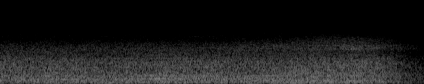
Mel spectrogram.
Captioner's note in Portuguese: sons da cidade à noite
